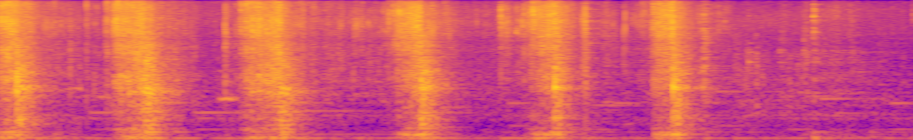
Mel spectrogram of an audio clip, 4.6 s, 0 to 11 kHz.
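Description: Knife slicing garlic chives into roughly 1 cm pieces on a cutting board for Korean pancakes: five or six steady thuds, each a little spread out, close by and moderately loud, with no talking.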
